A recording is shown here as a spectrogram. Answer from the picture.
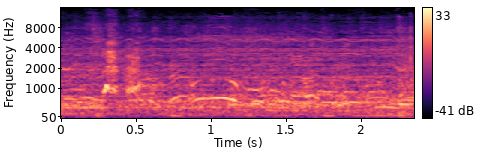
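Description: A dog barks twice in quick, sharp succession about a third of a second in, over background voices.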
